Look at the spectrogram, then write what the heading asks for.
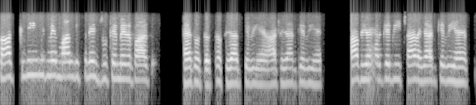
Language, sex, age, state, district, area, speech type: Hindi, male, 60+, Uttar Pradesh, Azamgarh, rural, conversation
